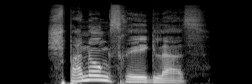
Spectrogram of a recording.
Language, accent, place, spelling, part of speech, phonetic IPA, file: German, Germany, Berlin, Spannungsreglers, noun, [ˈʃpanʊŋsˌʁeːɡlɐs], De-Spannungsreglers.ogg
- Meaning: genitive singular of Spannungsregler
